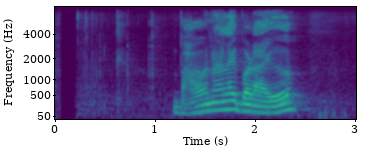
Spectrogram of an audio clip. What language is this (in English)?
Nepali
